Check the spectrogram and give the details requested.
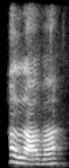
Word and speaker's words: Halva: Halava. Just how it's spelled.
